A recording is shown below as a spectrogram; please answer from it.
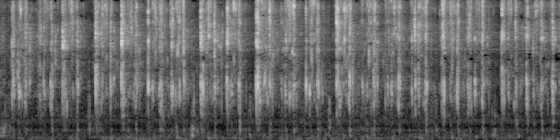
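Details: Pit Bull named nomyen eating raw beef shank, green tripe, chicken feet and quail egg in a raw-feeding ASMR session; dense wet crunching and chomping bites repeating rapidly throughout, no other sounds.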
